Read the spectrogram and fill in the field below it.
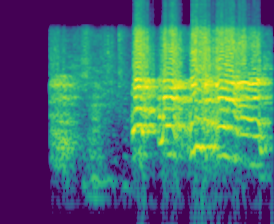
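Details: Alaskan Malamute 'talking', recorded on a phone: a soft, wavering vocal starts the clip, then a loud, rich, harmonic howl-like moan that holds and bends slightly in pitch to the end.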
